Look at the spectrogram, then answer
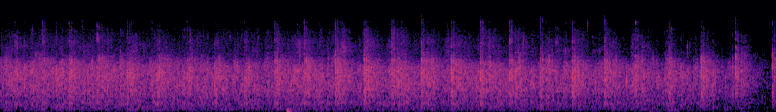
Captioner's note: applause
